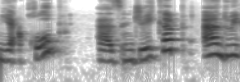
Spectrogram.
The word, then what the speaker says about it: Yaqub: appeared on, I'm gonna tell you how to pronounce them. So for now, we have the name Yaqub, as in Jacob, and we have the name Salahuddin.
